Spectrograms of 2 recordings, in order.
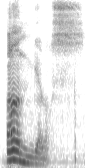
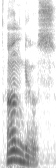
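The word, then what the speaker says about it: ἄγγελος: uh key okay so it is pronounced like an N so the right pronunciation for for the Greek word that means Andro is Angelos okay Angelos what about this word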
